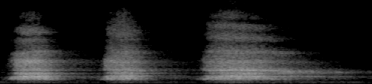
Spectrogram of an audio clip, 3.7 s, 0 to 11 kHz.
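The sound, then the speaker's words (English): Three audible breaths drawn during a guided counting-down breathing exercise. The first two are short and airy, and the third is longer and trails off slowly, with no talk in between. “Breathe in on the 11th. Take it down into the 10th.”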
